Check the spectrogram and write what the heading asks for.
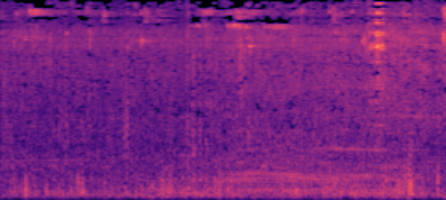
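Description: Iron chains on a walking elephant clinking and knocking with its steps. About two seconds in, a low steady hum joins them.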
